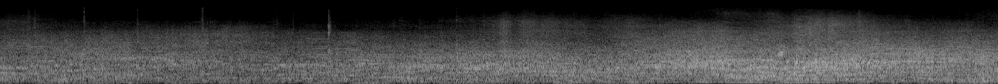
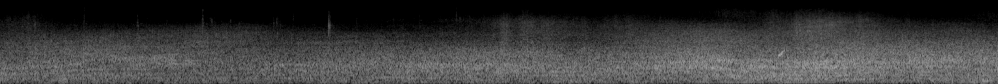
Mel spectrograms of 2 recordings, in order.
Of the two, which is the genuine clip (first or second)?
second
